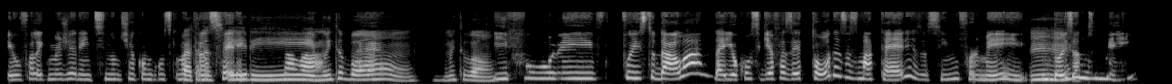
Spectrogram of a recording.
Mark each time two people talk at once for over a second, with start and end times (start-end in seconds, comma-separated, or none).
1.8-3.9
